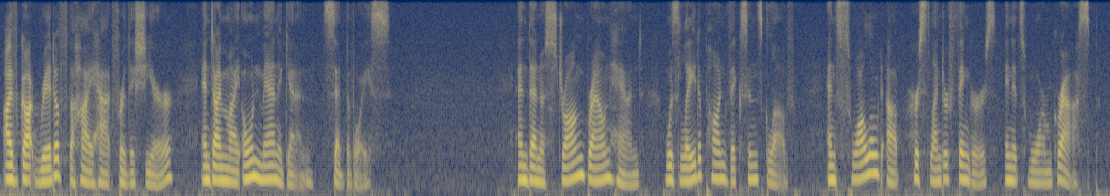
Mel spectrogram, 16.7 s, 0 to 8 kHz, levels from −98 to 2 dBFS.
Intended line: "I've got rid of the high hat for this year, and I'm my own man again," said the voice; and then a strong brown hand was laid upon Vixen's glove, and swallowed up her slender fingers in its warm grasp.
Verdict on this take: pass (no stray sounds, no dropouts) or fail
pass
